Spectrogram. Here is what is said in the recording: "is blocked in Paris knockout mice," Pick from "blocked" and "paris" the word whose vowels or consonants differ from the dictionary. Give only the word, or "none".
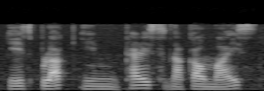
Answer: blocked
